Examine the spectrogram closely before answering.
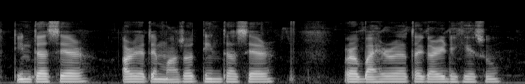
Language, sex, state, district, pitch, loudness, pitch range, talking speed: Assamese, male, Assam, Kamrup Metropolitan, 125 Hz, -18 LUFS, 120-125 Hz, 150 wpm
